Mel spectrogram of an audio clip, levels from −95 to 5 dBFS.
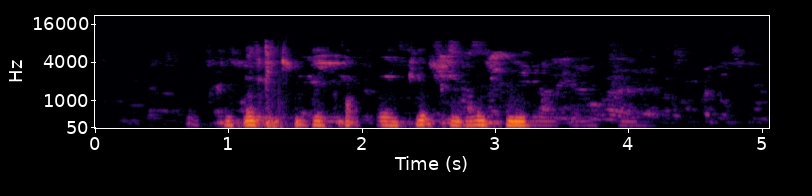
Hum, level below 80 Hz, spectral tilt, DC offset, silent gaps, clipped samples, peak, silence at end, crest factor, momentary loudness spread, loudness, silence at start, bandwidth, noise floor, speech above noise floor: none; -66 dBFS; -7 dB/octave; under 0.1%; none; under 0.1%; -14 dBFS; 1 s; 22 dB; 12 LU; -33 LUFS; 0.95 s; 9 kHz; -77 dBFS; 44 dB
